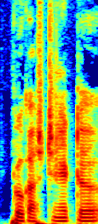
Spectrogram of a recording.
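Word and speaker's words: procrastinate: हुआ है यहाँ पे प्रोकास्टिनेट, इसको हम लिखते हैं प्रोकास्टिनेट, लेकिन जो प्रोनाउंसिएशन होता है वो हमारा होता है प्रिकास्टिनेट, ठीक है।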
